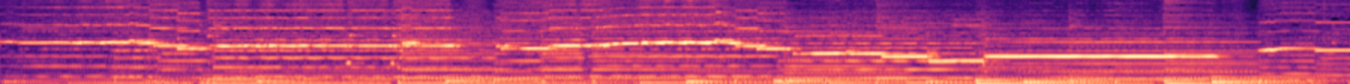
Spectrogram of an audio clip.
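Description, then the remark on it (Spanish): A person whistles a flowing melody with warbling trills and sliding notes, carried steadily over a full instrumental accompaniment with no talking. “Silbidos y gorjeos que los labios experimentados en el arte de la música forman”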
